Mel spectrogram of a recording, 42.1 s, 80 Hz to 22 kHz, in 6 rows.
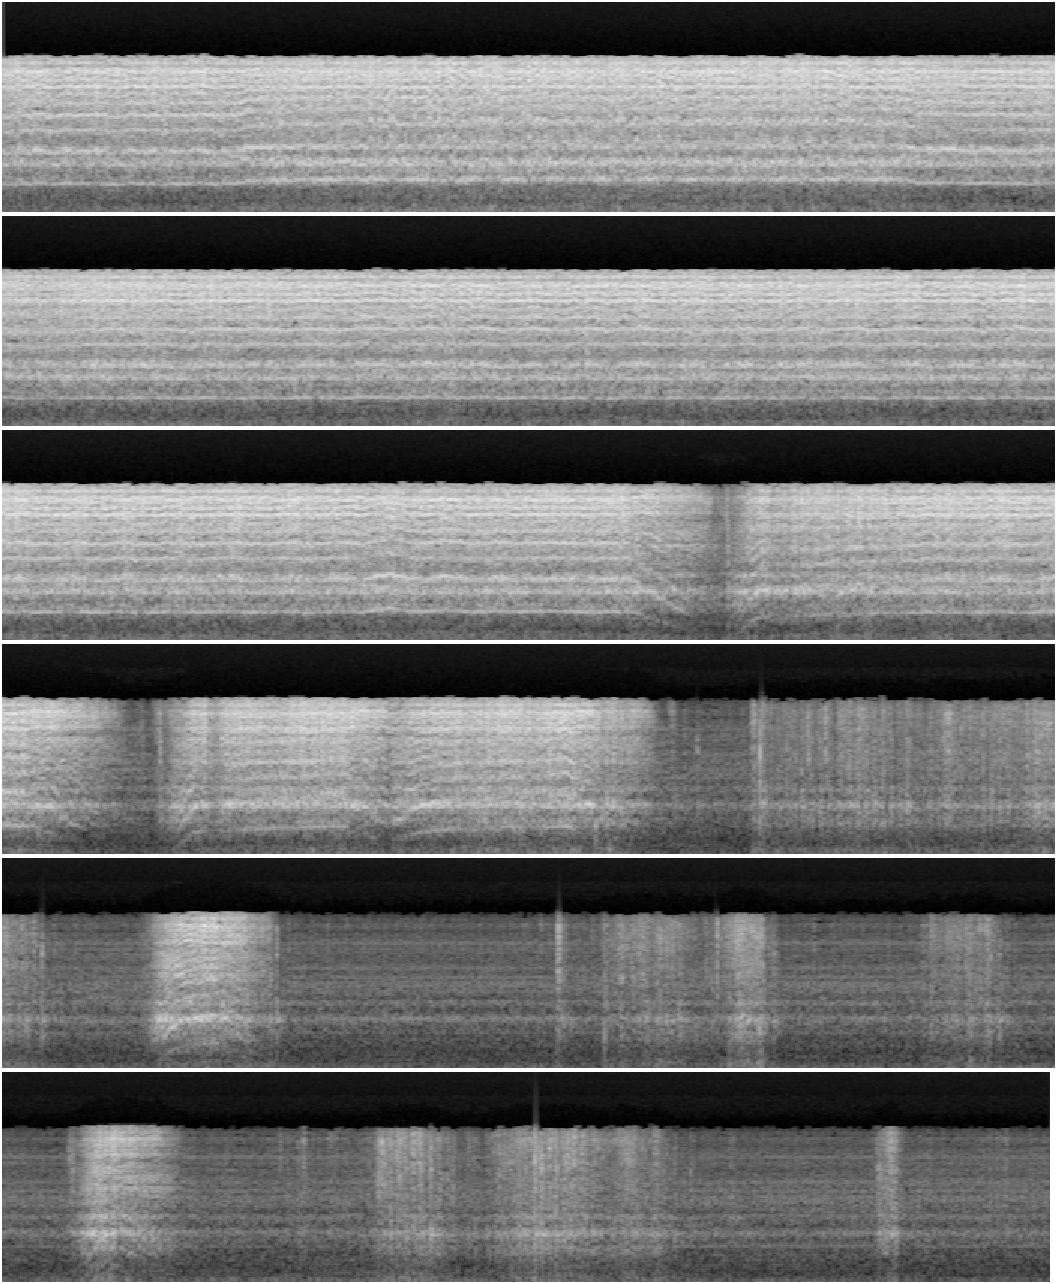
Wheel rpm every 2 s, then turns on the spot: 160, 160, 160, 160, 160, 160, 160, 160, 160, 110, 140, 80, 100, 10, 30, 20, 10, 10, 10, 10, 0.
26-28 38-40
